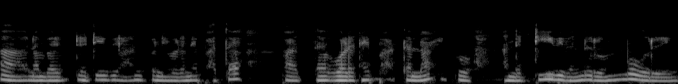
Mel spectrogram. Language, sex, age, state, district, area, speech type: Tamil, female, 18-30, Tamil Nadu, Mayiladuthurai, urban, spontaneous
